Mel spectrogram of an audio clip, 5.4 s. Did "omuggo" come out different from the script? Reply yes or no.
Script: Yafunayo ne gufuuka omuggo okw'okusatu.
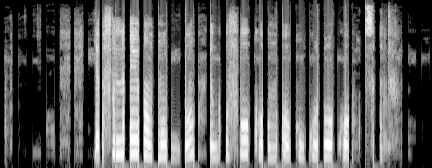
yes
